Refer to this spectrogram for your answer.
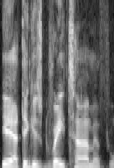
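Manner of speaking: plain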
